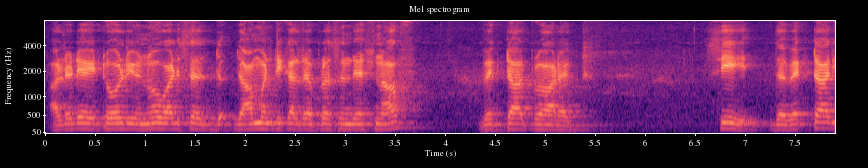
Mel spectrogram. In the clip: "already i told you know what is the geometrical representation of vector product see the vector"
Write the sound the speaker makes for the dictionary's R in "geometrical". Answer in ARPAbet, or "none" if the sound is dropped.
none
